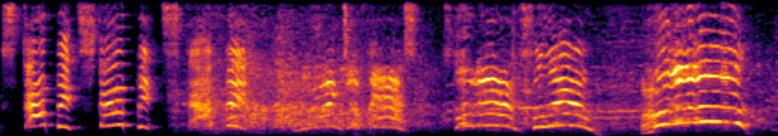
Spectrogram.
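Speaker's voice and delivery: very high, loud hammed-up panic; mock panicked shrieking. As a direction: shriek it like a terrified passenger, overacted. Acts out the panicking boss.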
